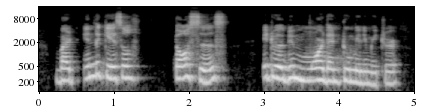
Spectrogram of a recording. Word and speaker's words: ptosis: tosses. That's how we are going to pronounce this.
